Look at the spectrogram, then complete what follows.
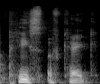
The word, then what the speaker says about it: piece of cake: And again, the pronunciation is a piece of cake. You're stressing piece rather than cake.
